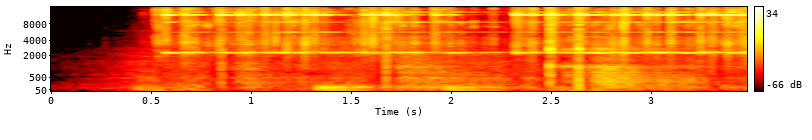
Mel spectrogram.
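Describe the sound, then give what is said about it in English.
A bright bell rings continuously for about three seconds to open a top-five game segment, its sustained high tones mixed with a jangly, shimmering rattle. The sound is fairly loud, with no voices. “Every time a bell rings, we give our top five.”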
